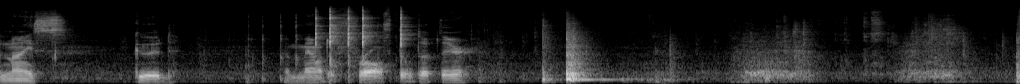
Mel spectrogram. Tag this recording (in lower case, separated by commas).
eating with cutlery, silverware, dishes, pots and pans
